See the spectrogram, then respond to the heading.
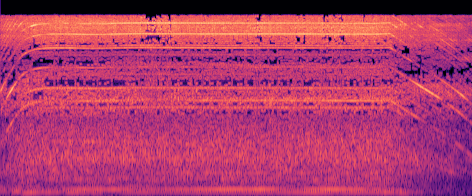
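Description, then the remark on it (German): A power drill runs steadily at high speed for about four seconds, its motor whine loud, then spins down at the end. No one speaks. “So, jetzt, jetzt ist die hier drin und wenn ich jetzt bohren will, dann stecke ich das rein”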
